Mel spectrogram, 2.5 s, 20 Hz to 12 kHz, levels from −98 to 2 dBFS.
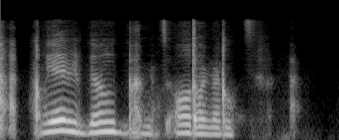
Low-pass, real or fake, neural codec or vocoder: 7.2 kHz; fake; codec, 16 kHz, 0.5 kbps, FreqCodec, larger model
